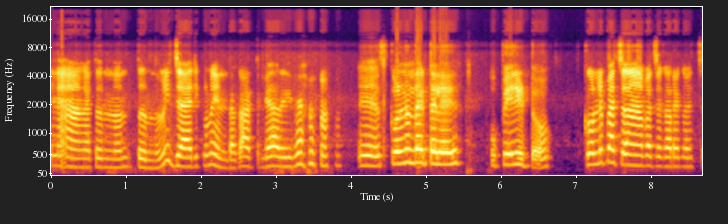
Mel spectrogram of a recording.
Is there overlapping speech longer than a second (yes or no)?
no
